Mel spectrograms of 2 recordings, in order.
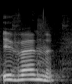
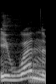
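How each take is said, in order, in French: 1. La consonne du milieu est un son v. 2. La consonne du milieu est un son w. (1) "ça doit se prononcer plutôt Evan" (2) "quand je le lis dans ma tête ça lit Ewan"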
